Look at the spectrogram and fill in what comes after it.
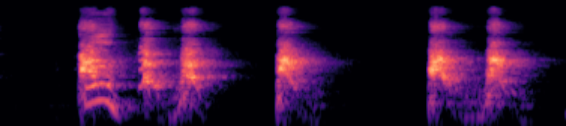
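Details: Banjo, a Cavalier King Charles Spaniel, fires off six quick, sharp barks in short clusters at Minnie Mouse, who took his bone.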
